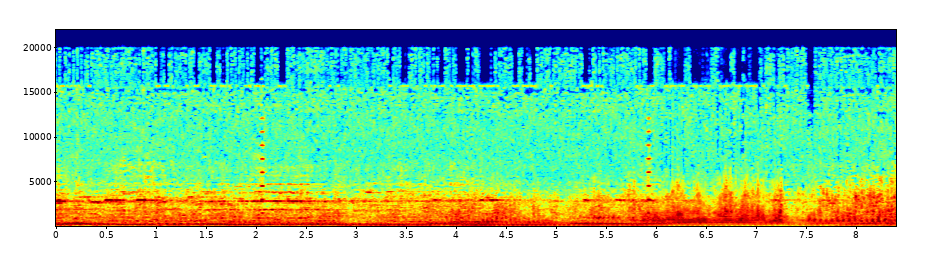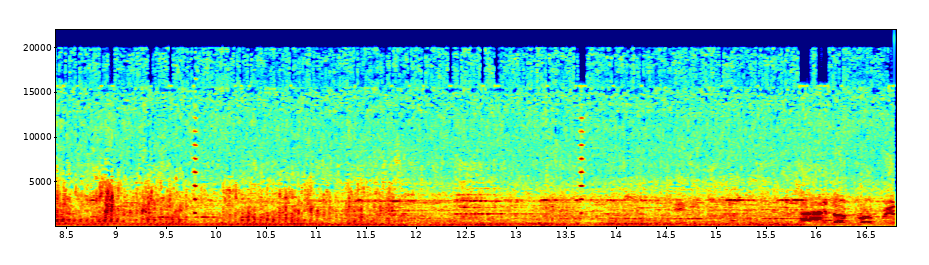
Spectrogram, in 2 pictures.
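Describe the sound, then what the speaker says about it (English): Aircraft roar loudly overhead at the 1993 South Weymouth air show in Massachusetts, a sustained engine drone that swells and shifts in pitch as planes pass, with an announcer talking over it throughout. "And now two solo opposing aircraft once again."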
